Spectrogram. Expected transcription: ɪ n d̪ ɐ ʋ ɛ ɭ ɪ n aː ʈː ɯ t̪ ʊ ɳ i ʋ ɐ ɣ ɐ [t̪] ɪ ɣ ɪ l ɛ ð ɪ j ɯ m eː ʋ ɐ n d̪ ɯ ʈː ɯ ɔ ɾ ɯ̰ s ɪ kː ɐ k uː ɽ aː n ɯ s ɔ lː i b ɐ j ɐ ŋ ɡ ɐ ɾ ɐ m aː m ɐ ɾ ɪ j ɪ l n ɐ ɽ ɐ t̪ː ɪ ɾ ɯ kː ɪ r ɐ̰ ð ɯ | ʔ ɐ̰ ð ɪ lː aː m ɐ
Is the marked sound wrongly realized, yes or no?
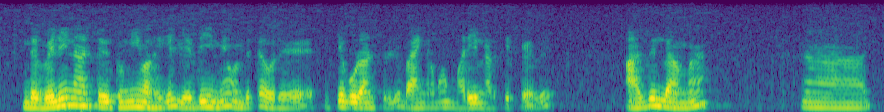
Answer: yes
